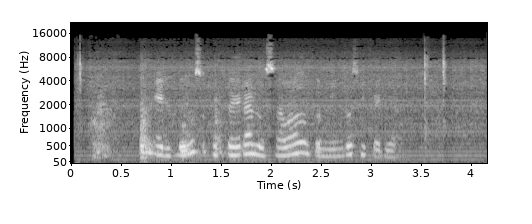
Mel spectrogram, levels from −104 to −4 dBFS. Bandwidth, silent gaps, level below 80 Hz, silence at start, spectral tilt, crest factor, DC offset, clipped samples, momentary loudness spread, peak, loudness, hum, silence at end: 15 kHz; none; -56 dBFS; 0.05 s; -1.5 dB/octave; 20 dB; under 0.1%; under 0.1%; 15 LU; -2 dBFS; -19 LUFS; none; 0 s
